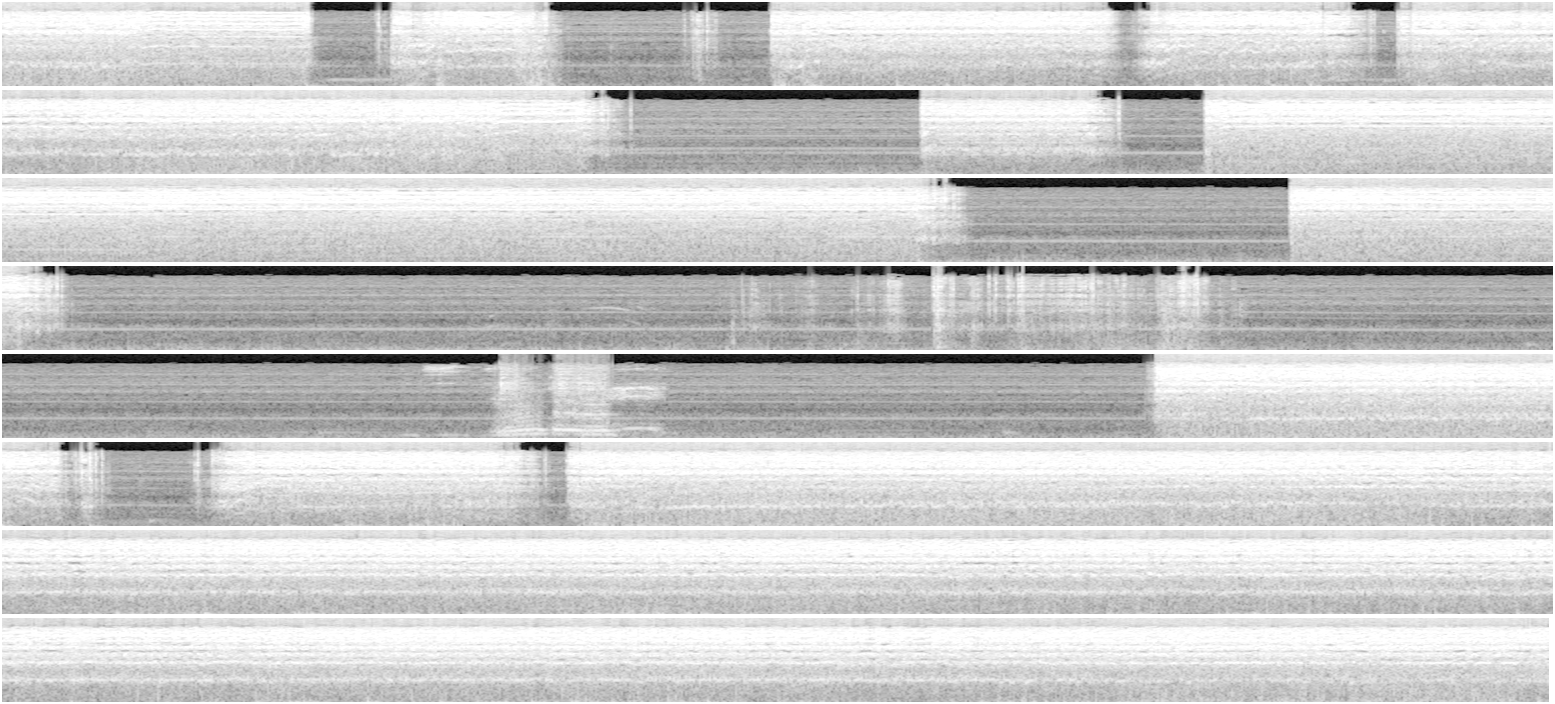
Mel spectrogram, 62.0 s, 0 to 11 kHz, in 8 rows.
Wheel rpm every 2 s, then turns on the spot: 120, 60, 130, 130, 230, 90, 120, 310, 310, 290, 60, 190, 0, 0, 0, 0, 0, 0, 110, 110, 120, 210, 220, 230, 230, 230, 230, 230, 240, 230, 230.
12-14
